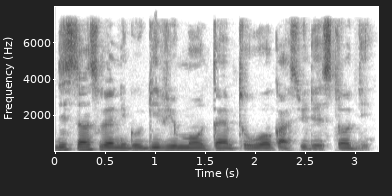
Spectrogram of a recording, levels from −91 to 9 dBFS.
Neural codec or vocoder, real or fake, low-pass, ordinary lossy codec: none; real; 7.2 kHz; AAC, 48 kbps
